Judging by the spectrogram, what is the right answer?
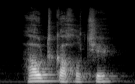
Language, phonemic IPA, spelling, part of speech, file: Dutch, /ˈhɑutkɑxəlcə/, houtkacheltje, noun, Nl-houtkacheltje.ogg
- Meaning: diminutive of houtkachel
